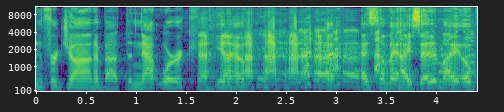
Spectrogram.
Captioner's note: laughter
